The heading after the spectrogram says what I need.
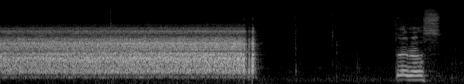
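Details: CB radio self-noise test with squelch off, full volume and antenna disconnected. Loud steady hiss that stops dead when cut: excessive receiver self-noise. Cause unconfirmed.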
